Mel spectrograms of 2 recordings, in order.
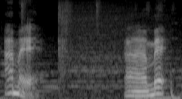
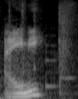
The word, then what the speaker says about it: ame: So you'd be tempted to pronounce it as Amy, but it's not. It's Japanese, so it's ame, ame.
